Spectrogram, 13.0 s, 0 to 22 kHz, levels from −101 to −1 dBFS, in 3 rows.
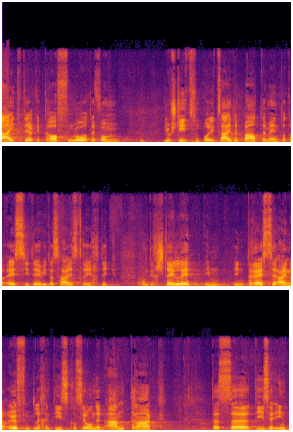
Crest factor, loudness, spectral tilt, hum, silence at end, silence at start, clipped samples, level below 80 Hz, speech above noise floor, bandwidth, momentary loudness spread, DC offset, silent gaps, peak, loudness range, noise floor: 18 dB; -18 LUFS; -4 dB/octave; none; 0 s; 0 s; under 0.1%; -52 dBFS; 23 dB; 15.5 kHz; 14 LU; under 0.1%; none; 0 dBFS; 3 LU; -42 dBFS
